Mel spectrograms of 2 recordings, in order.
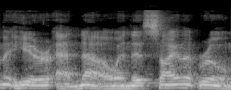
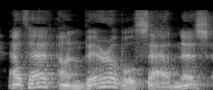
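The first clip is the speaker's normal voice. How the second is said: plain reading voice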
